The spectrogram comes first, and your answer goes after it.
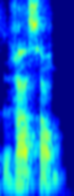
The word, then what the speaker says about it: Vincent: friends uh because my my name uh is pronounced vassal in French and Van is the number 20 and song could be sent so we just decided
